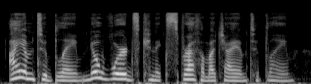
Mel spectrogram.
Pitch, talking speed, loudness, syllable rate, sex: 205 Hz, 270 wpm, -19 LUFS, 6.0 syllables/s, female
